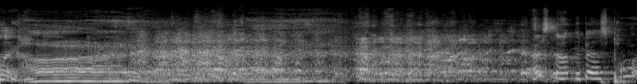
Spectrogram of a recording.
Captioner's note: audience laughing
